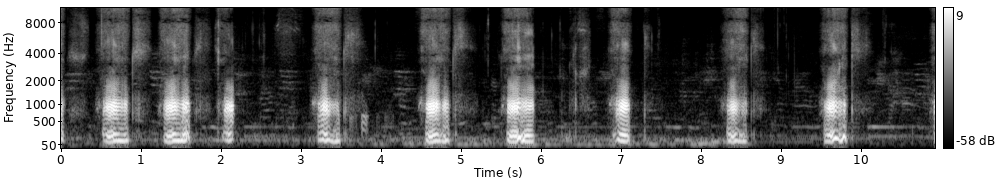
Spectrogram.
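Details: Small dog in a reverse sneezing fit, a backwards kind of sneezing that happens every now and then; rough, honking inward snorts repeat about every second, some coming in close pairs, with a person's voice faintly between them indoors.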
